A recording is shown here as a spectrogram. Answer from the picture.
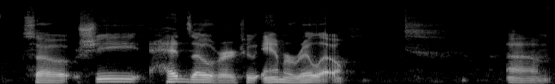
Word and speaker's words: Amarillo: over to Amarillo um am I saying that right Amarillo I assume it's Amarillo yeah yeah it is it actually yeah it's Amarillo there's a lot of like Spanish words in Texas that you pronounce like a white person because yeah yeah it's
